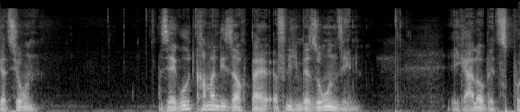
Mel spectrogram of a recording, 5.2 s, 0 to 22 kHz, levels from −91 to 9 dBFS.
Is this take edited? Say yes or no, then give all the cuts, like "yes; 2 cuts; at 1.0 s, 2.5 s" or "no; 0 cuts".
no; 0 cuts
